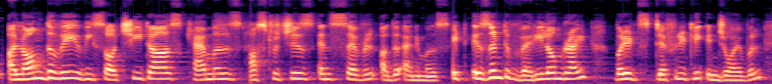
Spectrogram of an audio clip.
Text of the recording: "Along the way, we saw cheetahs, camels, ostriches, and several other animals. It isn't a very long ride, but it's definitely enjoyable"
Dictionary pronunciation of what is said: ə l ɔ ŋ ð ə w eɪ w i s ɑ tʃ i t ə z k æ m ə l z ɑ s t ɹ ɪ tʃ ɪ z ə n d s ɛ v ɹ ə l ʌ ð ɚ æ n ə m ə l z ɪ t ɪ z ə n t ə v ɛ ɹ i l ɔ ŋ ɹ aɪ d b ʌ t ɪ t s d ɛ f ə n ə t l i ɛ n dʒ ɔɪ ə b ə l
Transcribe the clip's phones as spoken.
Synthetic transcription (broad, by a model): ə l ɔ ŋ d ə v eɪ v i s ɑ tʃ i t ə z k æ m ə l z ɑ s t ɹ ɪ tʃ ɪ z ə n d s ɛ v ɹ ə l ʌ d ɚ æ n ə m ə l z ɪ t ɪ z ə n t v ɛ ɹ i l ɔ ŋ ɹ aɪ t b ʌ t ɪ t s d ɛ f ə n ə t l i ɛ n dʒ ɔɪ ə b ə l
